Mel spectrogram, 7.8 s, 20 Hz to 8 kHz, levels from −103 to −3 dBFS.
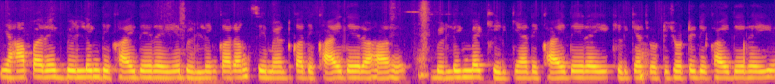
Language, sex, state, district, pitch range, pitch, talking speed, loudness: Hindi, female, Uttarakhand, Tehri Garhwal, 175-185 Hz, 180 Hz, 230 wpm, -15 LUFS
